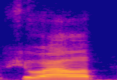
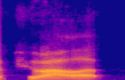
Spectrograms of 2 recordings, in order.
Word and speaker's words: Puyallup: working on listing in Bonney Lake up near Puyallup well you're not that far you're only like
